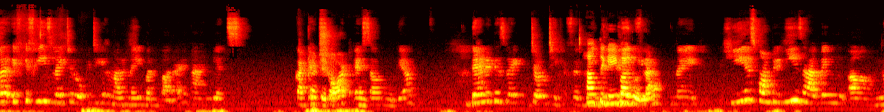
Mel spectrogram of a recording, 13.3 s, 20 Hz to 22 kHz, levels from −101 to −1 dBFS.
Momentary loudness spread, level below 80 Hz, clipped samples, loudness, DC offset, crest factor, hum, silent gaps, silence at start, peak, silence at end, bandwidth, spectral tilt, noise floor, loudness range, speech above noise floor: 19 LU; -38 dBFS; under 0.1%; -27 LUFS; under 0.1%; 24 dB; none; none; 0 s; -4 dBFS; 0 s; 16.5 kHz; -3 dB/octave; -56 dBFS; 11 LU; 28 dB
